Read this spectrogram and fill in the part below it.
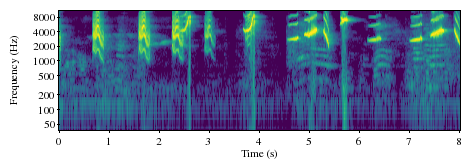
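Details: Long-tailed shrike (cendet) song used to provoke lazy birds into singing: harsh scratchy downslurred squawks early, then sharper high chattering and rising notes, spaced irregularly with short silences, faint low hum beneath.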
